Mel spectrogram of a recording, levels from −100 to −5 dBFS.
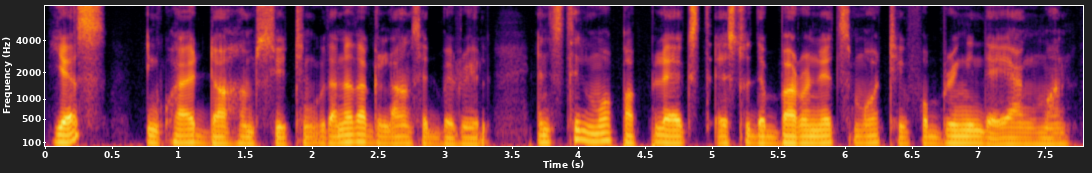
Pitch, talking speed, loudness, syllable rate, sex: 95 Hz, 175 wpm, -20 LUFS, 5.5 syllables/s, male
